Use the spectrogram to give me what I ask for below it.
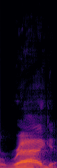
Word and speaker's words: RAG: We're building a small rag app. Yep. Seed like the cloth rag.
